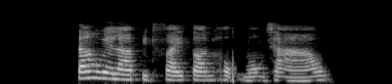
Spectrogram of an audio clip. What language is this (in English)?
Thai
